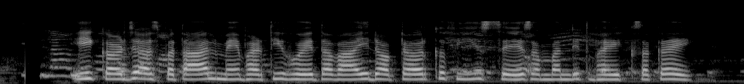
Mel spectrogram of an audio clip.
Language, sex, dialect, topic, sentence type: Maithili, female, Eastern / Thethi, banking, statement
